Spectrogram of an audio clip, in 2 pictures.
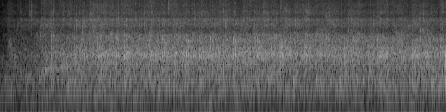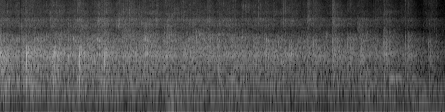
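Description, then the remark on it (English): Steady applause from an audience for four new formal members of TEC being recognized on stage, many hands clapping in a dense, sustained patter for about eleven seconds, with a few sharper claps standing out partway through. “They don't even clap for me. They clap.”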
